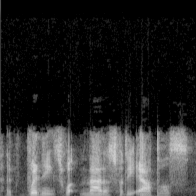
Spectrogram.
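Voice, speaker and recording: A man's voice: on the high side, a little fast, sharp tone, no echo, lo-fi sound, pitched above the performer's own voice. A man voicing an earnest, determined young farmer mare in a story, with a pleading, insistent manner. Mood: explaining.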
